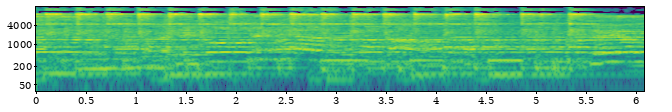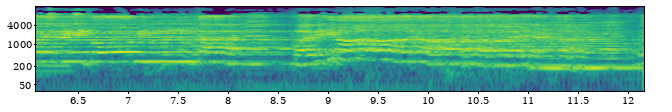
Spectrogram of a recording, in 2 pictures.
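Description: Devotional bhajan: male voices singing over a harmonium, with tabla and small hand cymbals keeping a steady beat. The cymbal strokes stop about halfway through, and the sound drops briefly about eight seconds in.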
